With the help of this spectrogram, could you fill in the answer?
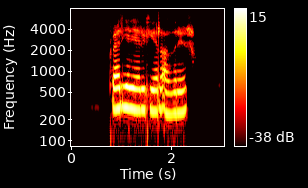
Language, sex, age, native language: Icelandic, female, 9, Icelandic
